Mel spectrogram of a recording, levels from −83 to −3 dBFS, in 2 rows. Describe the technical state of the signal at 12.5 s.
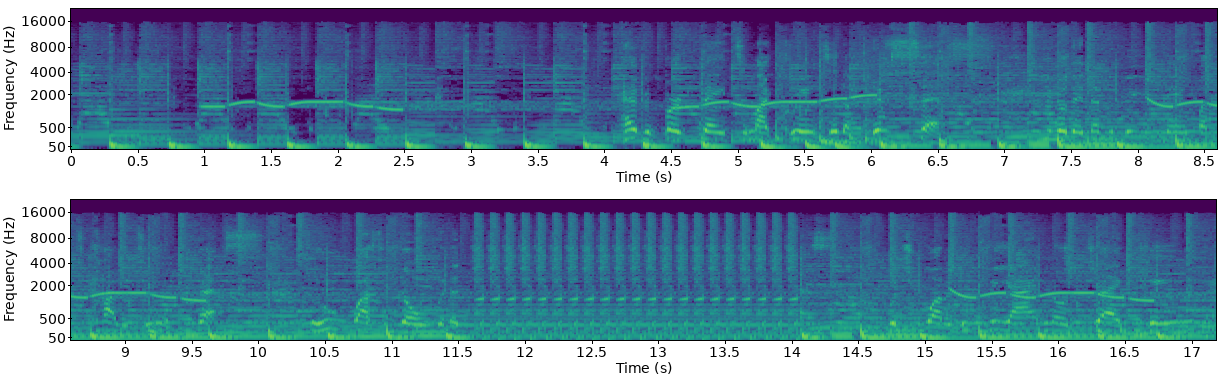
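At 12.5 s the signal is inside a broken-record loop running from 11.67 s to 14.05 s. The likely cause is a player, encoder or stream that stalled and kept resending the last fragment it held. The same 0.12 s (117.67 ms) slice of sound repeats exactly, back to back, 20 times, giving a rapid mechanical stutter at roughly eight repeats per second. Whatever should have played during those 2.4 seconds is gone.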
